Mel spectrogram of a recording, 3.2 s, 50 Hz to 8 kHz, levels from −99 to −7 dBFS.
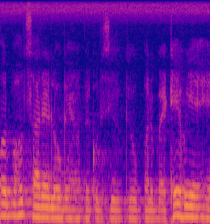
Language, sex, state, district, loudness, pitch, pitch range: Hindi, male, Bihar, Araria, -35 LUFS, 130 Hz, 125-145 Hz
